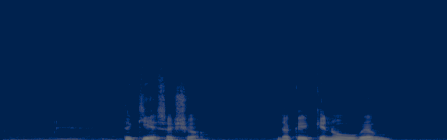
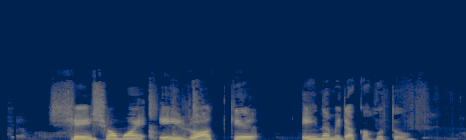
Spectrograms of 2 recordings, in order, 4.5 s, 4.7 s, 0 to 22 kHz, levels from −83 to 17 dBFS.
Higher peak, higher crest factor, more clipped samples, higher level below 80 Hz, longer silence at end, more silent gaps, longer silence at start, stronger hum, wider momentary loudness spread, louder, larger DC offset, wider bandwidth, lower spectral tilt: second, -28 dBFS vs -2 dBFS; about the same, 20 dB vs 18 dB; neither; about the same, -62 dBFS vs -60 dBFS; about the same, 0.55 s vs 0.55 s; neither; second, 0.1 s vs 0.5 s; neither; second, 10 LU vs 15 LU; second, -46 LUFS vs -19 LUFS; neither; first, 11 kHz vs 9.6 kHz; first, -6.5 dB/octave vs -4.5 dB/octave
